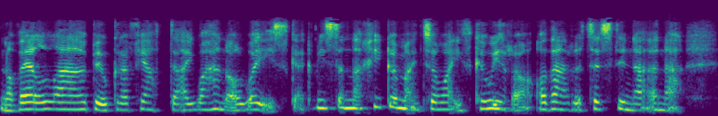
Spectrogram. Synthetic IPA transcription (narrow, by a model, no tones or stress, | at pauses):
nɔvɛlˠabɪɔɡrafjad̥ajwaɦanɔlˠwejska̰kmisənaχiɡəma̰jntʰɔwajθkʰəwɪɾɔ̰ʔɔðaɾətʰɛstɪnaəna̰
